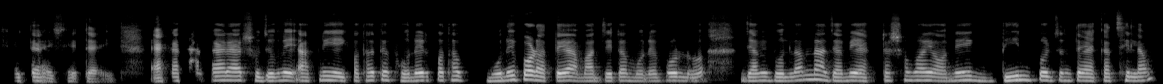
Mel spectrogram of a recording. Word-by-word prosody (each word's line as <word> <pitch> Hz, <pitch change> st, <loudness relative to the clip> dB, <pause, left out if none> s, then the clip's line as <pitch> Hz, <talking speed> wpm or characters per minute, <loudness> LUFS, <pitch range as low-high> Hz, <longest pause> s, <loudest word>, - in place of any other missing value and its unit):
সেটাই, 165 Hz, 0 st, -3 dB, 0.2 s
সেটাই। -, -, -6 dB, 0.5 s
একা 175 Hz, +3 st, -4 dB
থাকার 190 Hz, +2 st, -1 dB
আর 190 Hz, -, +1 dB
সুযোগ 175 Hz, -1 st, 0 dB
নেই। 180 Hz, -, +7 dB
আপনি 170 Hz, +4 st, -4 dB
এই 175 Hz, -, +1 dB
কথাতে 185 Hz, +3 st, -1 dB
ফোনের 175 Hz, +1 st, +3 dB
কথা 190 Hz, +1 st, -1 dB, 0.4 s
মনে 170 Hz, +4 st, +3 dB
পড়াতে, 195 Hz, -6 st, +5 dB, 0.2 s
আমার 165 Hz, 0 st, -2 dB
যেটা 165 Hz, +1 st, 0 dB
মনে 160 Hz, 0 st, -4 dB
পড়ল 180 Hz, -1 st, +3 dB, 0.6 s
যে, 175 Hz, -, -7 dB
আমি 180 Hz, +1 st, +2 dB
বললাম 170 Hz, +4 st, +1 dB
না 225 Hz, -, +4 dB
যে, -, -, -1 dB
আমি 180 Hz, +2 st, +3 dB
একটা 170 Hz, +2 st, -8 dB
সময় 190 Hz, -1 st, +1 dB
অনেক 185 Hz, +4 st, +1 dB, 0.3 s
দিন 190 Hz, +4 st, +5 dB, 0.2 s
পর্যন্ত 180 Hz, -2 st, +1 dB, 0.2 s
একা 170 Hz, +1 st, -3 dB
ছিলাম? 180 Hz, -1 st, -1 dB
180 Hz, 160 wpm, -24 LUFS, 170-190 Hz, 0.6 s, নেই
